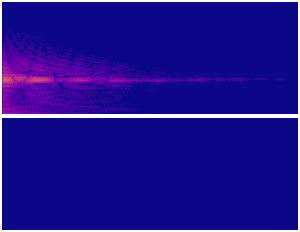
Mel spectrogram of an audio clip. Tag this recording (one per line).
boing
cartoon
cartoon-sound
comedic
comic
comical
funny
humorous
short
silly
